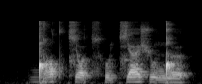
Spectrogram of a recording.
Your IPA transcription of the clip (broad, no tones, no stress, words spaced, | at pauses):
ɡ͡ǃitˤt͡ɕɔt͡sʰu t͡ɕæʃuŋ͡ǃə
